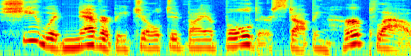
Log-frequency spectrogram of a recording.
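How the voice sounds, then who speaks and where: Putting on a character voice, a woman growls at a very deep, low pitch, speaking at a fairly slow pace with ordinary pitch variation. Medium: read story. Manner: hesitant.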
